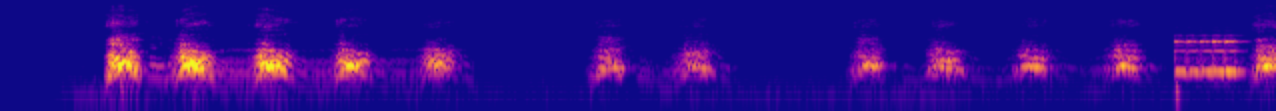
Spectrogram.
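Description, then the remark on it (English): A dog barks repeatedly in quick, evenly spaced bursts, a run of five, a brief pause, then several more, clear, followed by a short steady electronic tone at the end. “Well, it's the dog groomer from Colorado phoning up to complain about the dog noise we haven't put in yet”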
